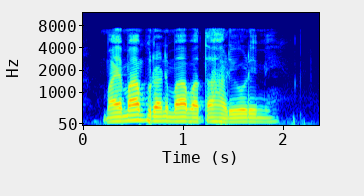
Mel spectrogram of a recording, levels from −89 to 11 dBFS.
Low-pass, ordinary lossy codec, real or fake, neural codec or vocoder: 7.2 kHz; none; real; none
